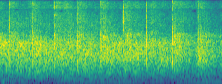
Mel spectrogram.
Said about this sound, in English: I think that deserves an applause, a round of applause.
